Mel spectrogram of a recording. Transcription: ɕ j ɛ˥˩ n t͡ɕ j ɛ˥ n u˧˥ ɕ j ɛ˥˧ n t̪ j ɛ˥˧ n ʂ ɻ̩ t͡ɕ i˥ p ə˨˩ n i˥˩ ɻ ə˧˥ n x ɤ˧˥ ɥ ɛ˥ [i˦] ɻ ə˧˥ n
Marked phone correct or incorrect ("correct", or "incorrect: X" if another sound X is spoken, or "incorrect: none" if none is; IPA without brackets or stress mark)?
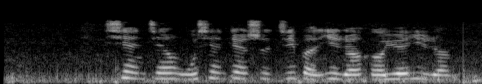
incorrect: i˥˩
